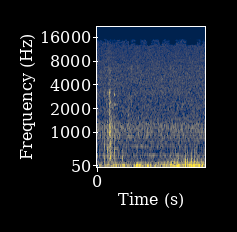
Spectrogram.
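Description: Wind buffeting the microphone: an uneven low rumble that swells and dips, with a faint click about a quarter second in.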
